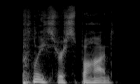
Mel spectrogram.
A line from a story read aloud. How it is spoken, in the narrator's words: he begged, defeated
